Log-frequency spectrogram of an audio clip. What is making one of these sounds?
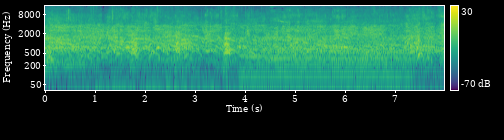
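A crowd of men shouts and cheers excitedly close by.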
